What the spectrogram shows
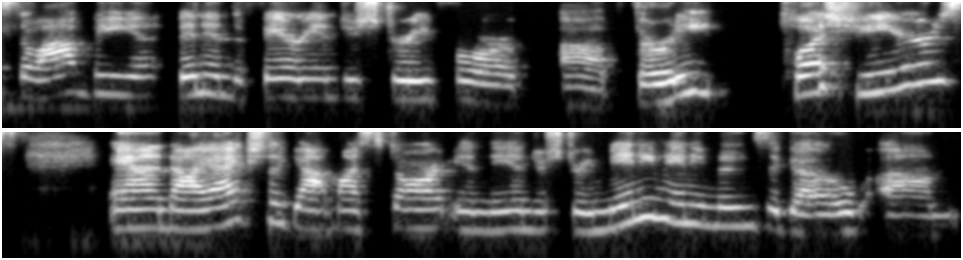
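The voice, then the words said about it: Southern American accent. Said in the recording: “I get a little bit from my southern accent here”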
